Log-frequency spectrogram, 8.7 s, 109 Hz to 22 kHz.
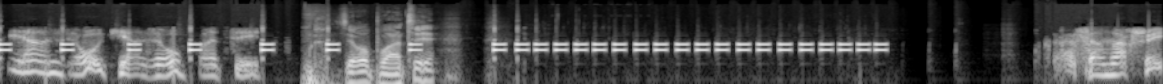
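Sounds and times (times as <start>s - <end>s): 
touch-tone keypad dialing a phone number: 0.0s - 6.7s
speech: 0.1s - 3.5s, 8.2s - 8.7s.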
